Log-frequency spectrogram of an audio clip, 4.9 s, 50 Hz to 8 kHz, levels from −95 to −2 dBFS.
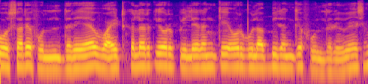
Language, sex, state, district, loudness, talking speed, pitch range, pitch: Hindi, male, Uttar Pradesh, Shamli, -15 LUFS, 245 wpm, 130-150 Hz, 140 Hz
